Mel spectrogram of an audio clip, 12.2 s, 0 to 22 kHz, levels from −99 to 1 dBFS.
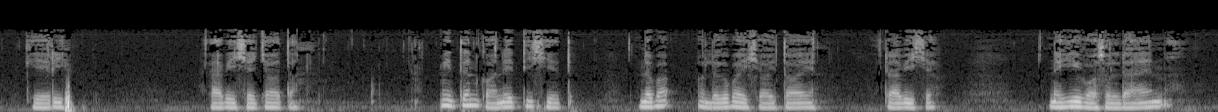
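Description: Speech recording, likely squeezed through heavy MP3 compression at what sounds like about 32 kbps, leaving nothing above 8.3 kHz and plainly audible codec damage throughout.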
